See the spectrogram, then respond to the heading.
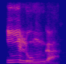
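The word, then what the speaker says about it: i lunga: all right now so j it's pronounced as ilonga okay so read this after me e lunga kappa x epsilon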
